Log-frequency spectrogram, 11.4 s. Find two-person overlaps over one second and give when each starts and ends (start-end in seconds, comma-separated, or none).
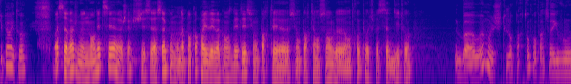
none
